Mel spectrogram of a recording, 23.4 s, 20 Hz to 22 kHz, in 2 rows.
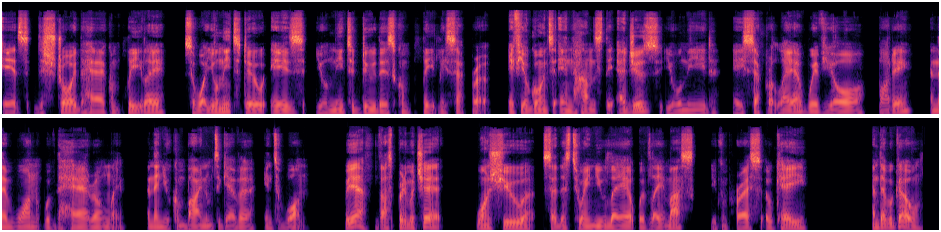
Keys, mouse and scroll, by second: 13.0 space, 13.2 click.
